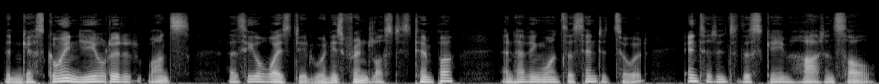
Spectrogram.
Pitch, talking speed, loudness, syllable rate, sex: 110 Hz, 190 wpm, -20 LUFS, 5.4 syllables/s, male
